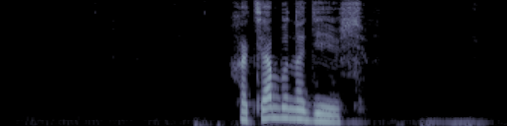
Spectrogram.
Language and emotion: Russian, neutral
